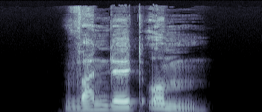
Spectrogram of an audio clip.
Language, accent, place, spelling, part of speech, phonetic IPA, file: German, Germany, Berlin, wandelt um, verb, [ˌvandl̩t ˈʊm], De-wandelt um.ogg
- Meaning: inflection of umwandeln: 1. second-person plural present 2. third-person singular present 3. plural imperative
